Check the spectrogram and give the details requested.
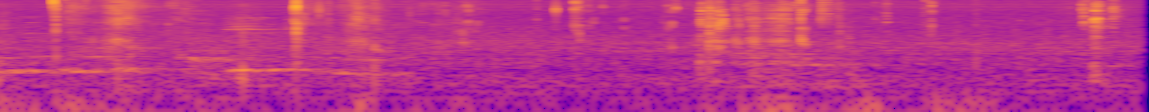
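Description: Close-miked biting and crunchy chewing, the mouth right at a clip-on microphone: a string of sharp crunches and clicks.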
